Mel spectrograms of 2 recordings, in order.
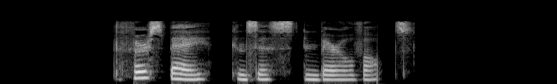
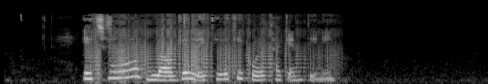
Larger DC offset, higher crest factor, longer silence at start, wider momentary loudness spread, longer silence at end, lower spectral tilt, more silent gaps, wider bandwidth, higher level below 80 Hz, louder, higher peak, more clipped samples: neither; about the same, 18 dB vs 18 dB; first, 1.15 s vs 0.85 s; about the same, 11 LU vs 13 LU; about the same, 1.45 s vs 1.5 s; second, -2 dB/octave vs -3.5 dB/octave; first, 2.15-2.31 s vs none; second, 8.2 kHz vs 11.5 kHz; second, -62 dBFS vs -52 dBFS; first, -16 LUFS vs -19 LUFS; about the same, -2 dBFS vs -2 dBFS; neither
